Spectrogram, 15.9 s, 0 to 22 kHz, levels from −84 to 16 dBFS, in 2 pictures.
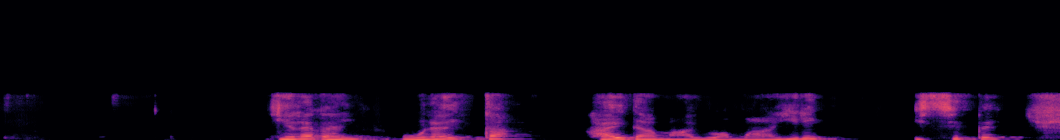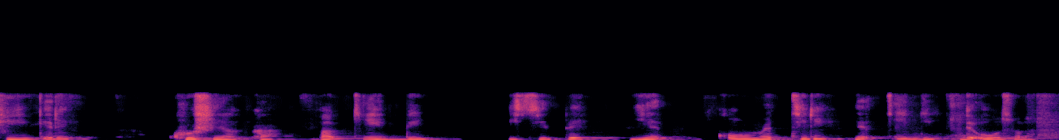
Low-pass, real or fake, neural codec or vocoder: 7.2 kHz; fake; codec, 16 kHz, 4 kbps, X-Codec, HuBERT features, trained on general audio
